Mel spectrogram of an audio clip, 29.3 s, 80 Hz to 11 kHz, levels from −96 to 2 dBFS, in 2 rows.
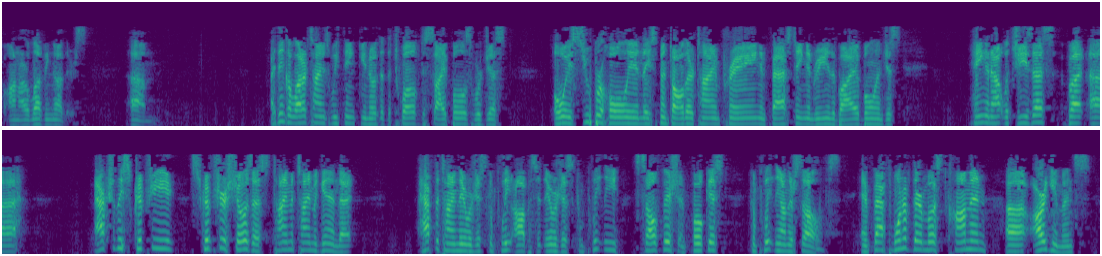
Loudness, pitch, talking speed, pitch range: -29 LUFS, 165 Hz, 170 wpm, 150-185 Hz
